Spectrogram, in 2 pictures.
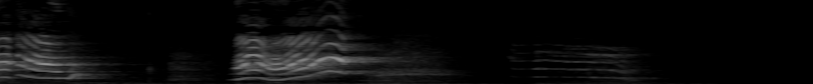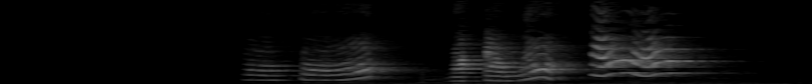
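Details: Pet parrot mimicking speech indoors, several wavering, rising and falling harmonic syllables in short bursts separated by a pause of about two seconds.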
